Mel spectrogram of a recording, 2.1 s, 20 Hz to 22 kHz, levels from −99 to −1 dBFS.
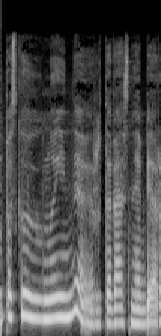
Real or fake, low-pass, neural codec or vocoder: real; 14.4 kHz; none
